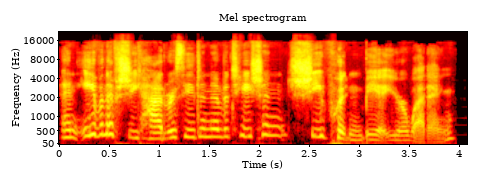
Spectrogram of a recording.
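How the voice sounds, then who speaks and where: A woman's voice: sits high, huge pitch swings, brisk, fairly bright tone, faint music behind, voice pushed up, exaggerated voice. A woman voicing a stern, fed-up sister with a grudge in a dramatized story, cold, firm and scolding. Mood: firm, resentful.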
